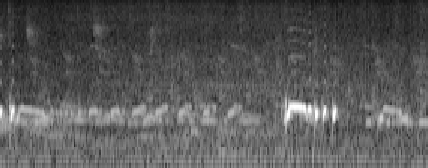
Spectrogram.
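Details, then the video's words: Local zebra dove in the flute-like 'nyuling' style delivers one loud phrase, a sharp high note followed by four quick bubbling coos, amid softer, more distant cooing. "perkutut lokal gacor suara nyuling"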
